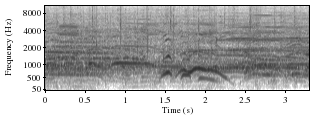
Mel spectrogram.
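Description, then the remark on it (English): A small but enthusiastic crowd on Front Street in Nome cheers and whoops outdoors, greeting the first-place Iditarod musher and his dogs, with scattered shouts and rising voices blending into a steady roar of excitement. “As for our first place musher again, Thomas Warner, the crowd on Front Street in Nome that greeted him and the dogs much earlier today was much smaller than usual, but as you heard, very enthusiastic.”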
